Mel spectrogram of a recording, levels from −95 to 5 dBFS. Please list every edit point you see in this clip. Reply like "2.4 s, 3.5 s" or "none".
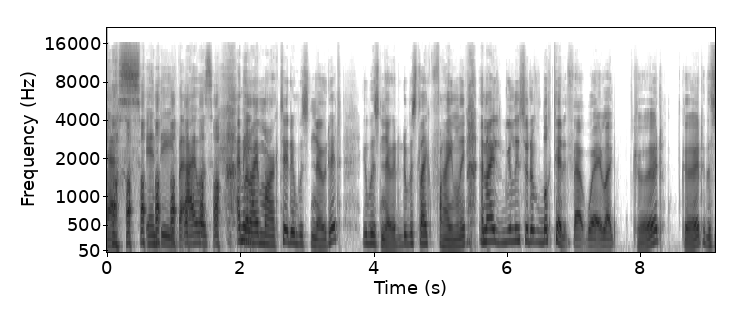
none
